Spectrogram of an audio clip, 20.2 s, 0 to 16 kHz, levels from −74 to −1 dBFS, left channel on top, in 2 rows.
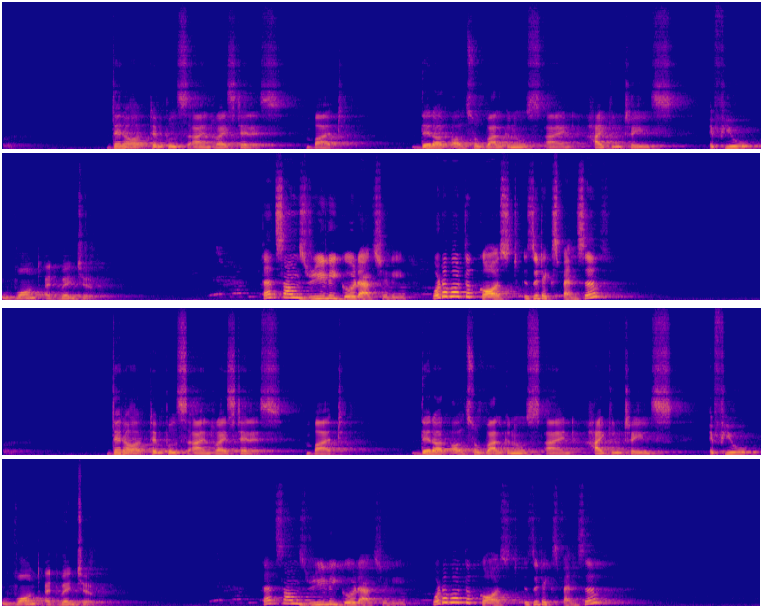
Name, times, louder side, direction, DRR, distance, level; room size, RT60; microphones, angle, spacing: voice 1, 1.5-3.7 4.1-4.6 5.5-8.9 9.4-11.4, right 1 dB, 25° right, 2.1 m, -27 dB
voice 2, 13.6-15.5 15.9-18.2, left 4 dB, 90° left, 0.9 m, -23 dB
26.5 x 24.5 x 9.0 m
head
